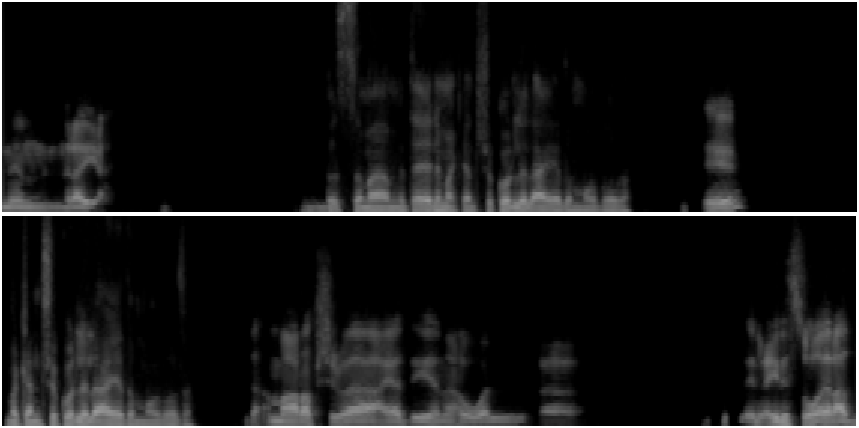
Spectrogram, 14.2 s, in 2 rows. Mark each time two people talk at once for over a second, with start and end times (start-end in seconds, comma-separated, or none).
none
